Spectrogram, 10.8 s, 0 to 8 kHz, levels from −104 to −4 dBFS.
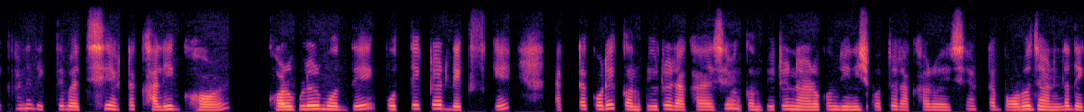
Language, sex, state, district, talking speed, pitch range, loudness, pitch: Bengali, female, West Bengal, North 24 Parganas, 150 wpm, 210-245 Hz, -34 LUFS, 225 Hz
